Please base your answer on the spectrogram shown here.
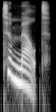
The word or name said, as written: to melt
